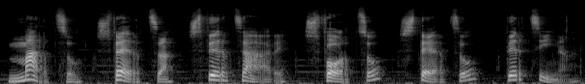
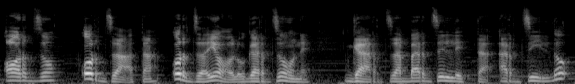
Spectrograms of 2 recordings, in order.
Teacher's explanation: la z andrebbe pronunciata sorda aspra quando è preceduta dalla consonante r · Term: z sorde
